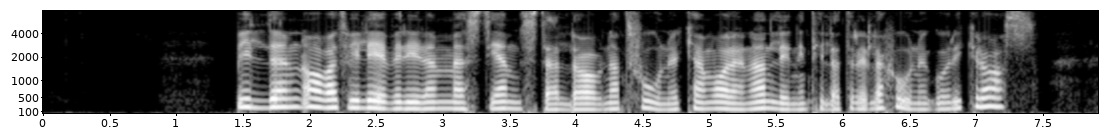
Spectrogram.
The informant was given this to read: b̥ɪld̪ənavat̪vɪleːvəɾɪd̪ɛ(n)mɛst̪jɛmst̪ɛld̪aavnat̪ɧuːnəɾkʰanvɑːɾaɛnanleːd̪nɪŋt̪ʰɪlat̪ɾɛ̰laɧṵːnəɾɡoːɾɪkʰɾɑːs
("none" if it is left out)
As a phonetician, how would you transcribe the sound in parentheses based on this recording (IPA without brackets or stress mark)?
n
